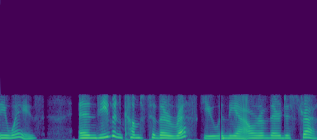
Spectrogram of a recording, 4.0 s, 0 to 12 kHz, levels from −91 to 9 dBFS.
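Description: At 2.74 s a 20 ms hole, about one packet, cuts the speech to silence; the ADPCM decoder's predictor then resumes mistracked, leaving the speech slightly distorted as it settles around 2.80 s.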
